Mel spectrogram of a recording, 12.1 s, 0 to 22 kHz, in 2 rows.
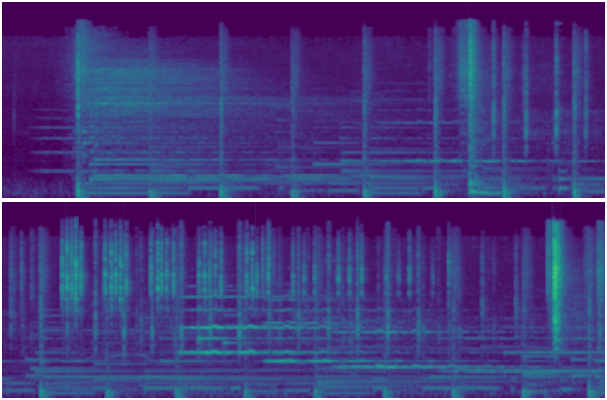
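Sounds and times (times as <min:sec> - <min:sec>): drum kit strikes: 0:00.8 - 0:03.8
steady bass line: 0:00.8 - 0:12.0.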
